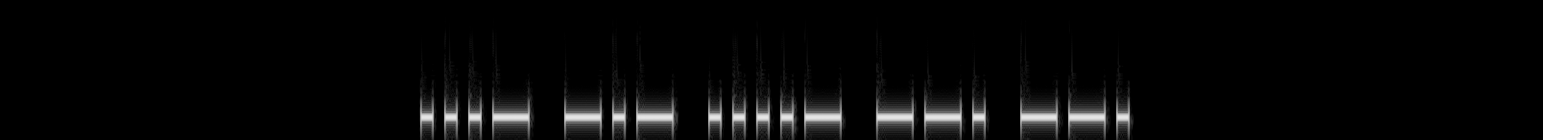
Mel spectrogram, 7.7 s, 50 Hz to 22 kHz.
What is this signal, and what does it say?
Morse code, heard as a keyed tone, about 20 wpm, 700 Hz. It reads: VK4GG
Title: DXCC-100 Call Signs - 5 Characters - 20wpm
